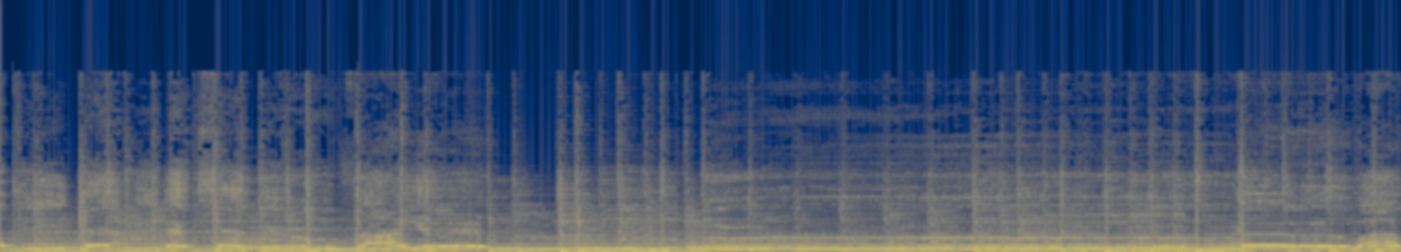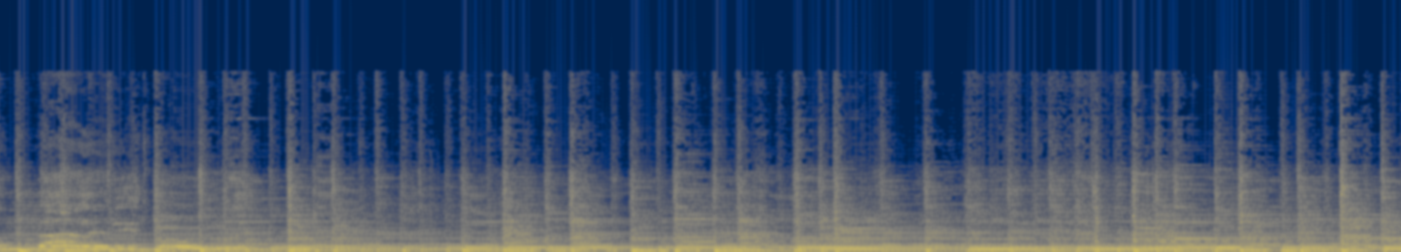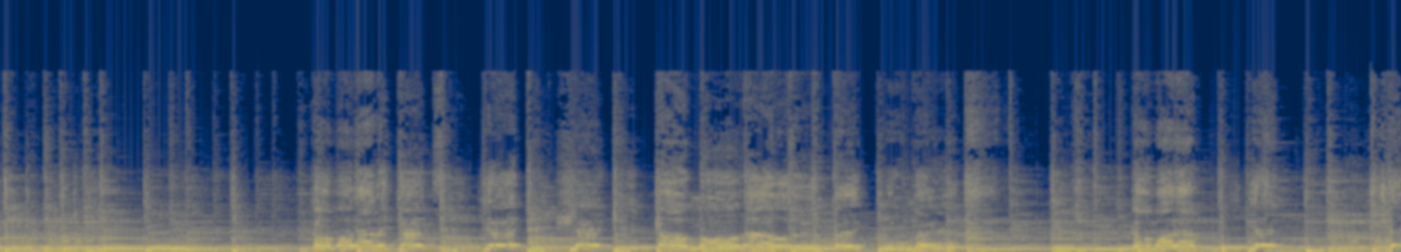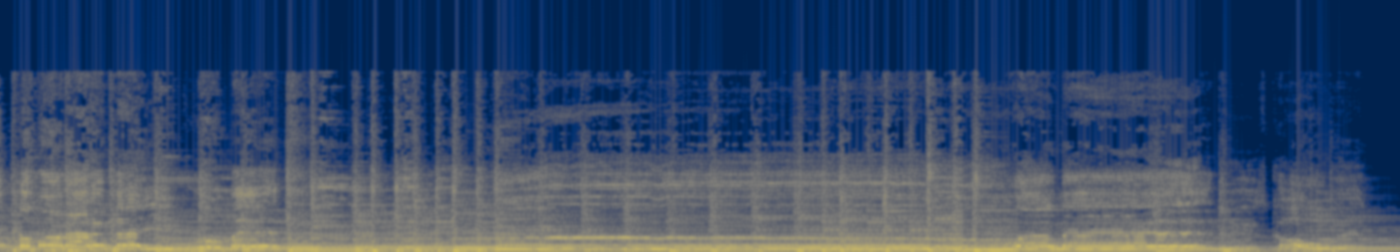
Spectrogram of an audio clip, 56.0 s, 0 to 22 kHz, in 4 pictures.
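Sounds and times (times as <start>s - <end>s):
acoustic guitar strumming: 0.0s - 56.0s
man singing: 0.0s - 56.0s.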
